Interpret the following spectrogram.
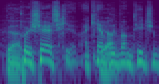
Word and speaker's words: Pezeshkian: Pezeshkian.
